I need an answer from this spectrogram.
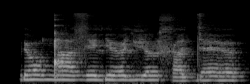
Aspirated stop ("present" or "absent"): absent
